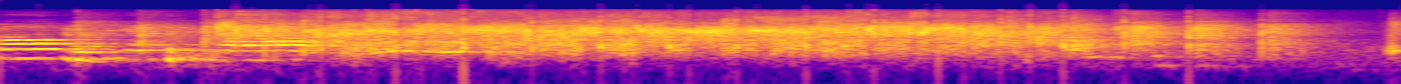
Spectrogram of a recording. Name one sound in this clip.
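An elderly woman claps her hands.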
